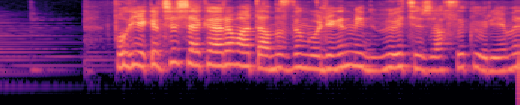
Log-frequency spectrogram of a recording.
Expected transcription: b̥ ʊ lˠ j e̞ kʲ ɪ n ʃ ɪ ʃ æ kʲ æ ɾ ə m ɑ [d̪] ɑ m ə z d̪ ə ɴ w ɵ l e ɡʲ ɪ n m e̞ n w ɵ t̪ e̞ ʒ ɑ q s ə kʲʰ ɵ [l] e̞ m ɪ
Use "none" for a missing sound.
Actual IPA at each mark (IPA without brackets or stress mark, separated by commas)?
t̪, ɾ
